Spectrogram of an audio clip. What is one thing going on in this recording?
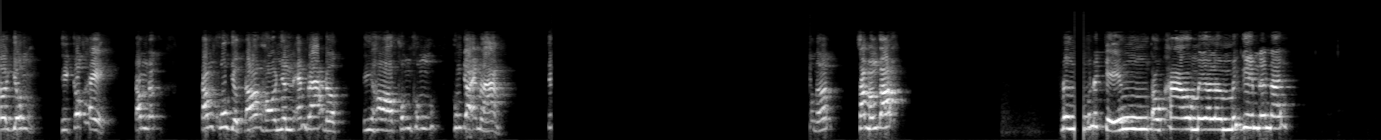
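A middle-aged woman speaks with animation close to a phone microphone.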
